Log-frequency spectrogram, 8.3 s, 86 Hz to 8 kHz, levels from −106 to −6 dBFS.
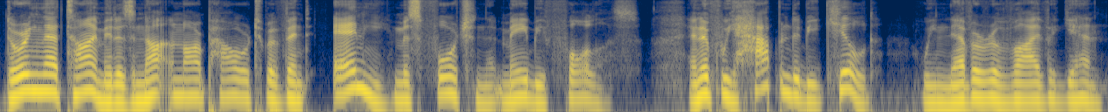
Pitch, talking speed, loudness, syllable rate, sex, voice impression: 150 Hz, 200 wpm, -19 LUFS, 5.7 syllables/s, male, masculine, adult-like, slightly middle-aged, slightly thick, slightly tensed, slightly powerful, slightly dark, slightly hard, slightly clear, slightly fluent, slightly cool, slightly intellectual, slightly sincere, calm, slightly mature, slightly friendly, slightly reassuring, slightly wild, slightly sweet, kind, slightly modest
